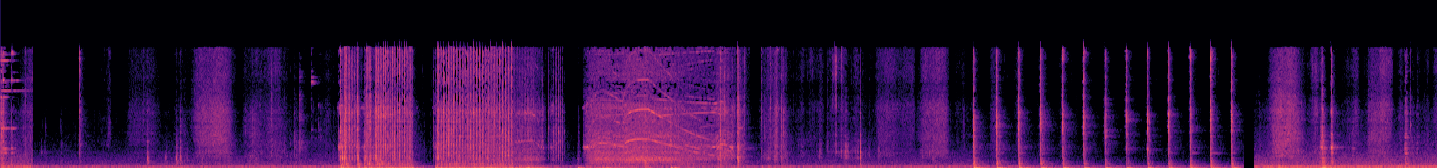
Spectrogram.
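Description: Milwaukee cordless impact wrench run in short bursts on a rear lower shock bolt, loosening it, with a fast run of rapid pulses in the last several seconds.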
